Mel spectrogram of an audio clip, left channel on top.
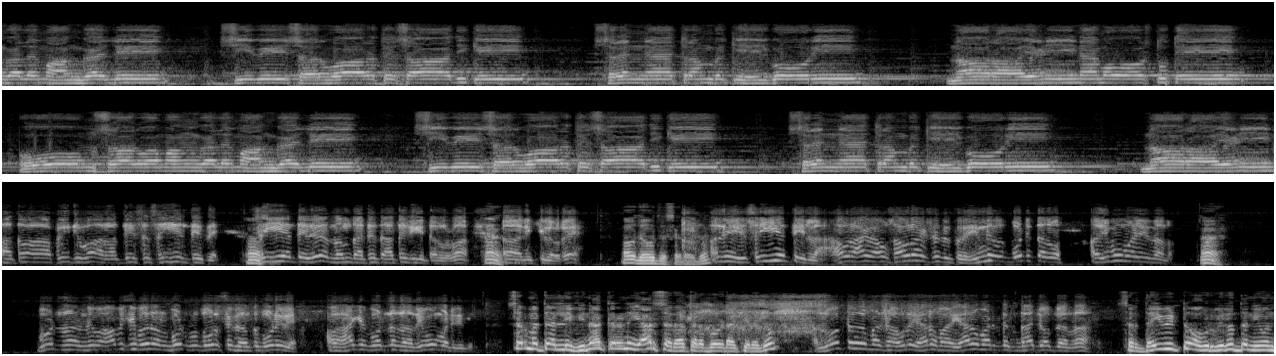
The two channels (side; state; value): both; different; correlation 0.00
